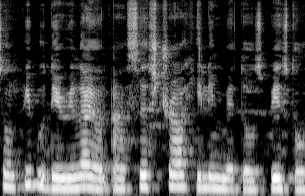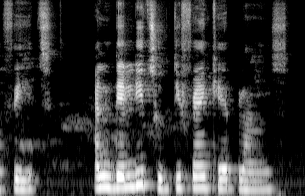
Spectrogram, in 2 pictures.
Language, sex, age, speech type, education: Nigerian Pidgin, female, 15-29, spontaneous, tertiary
